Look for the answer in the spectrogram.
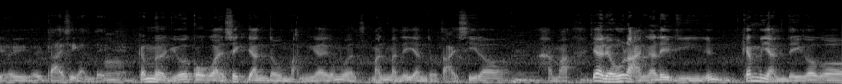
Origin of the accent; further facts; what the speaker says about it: China; 我中國人嘅，我只能夠睇翻中國人嘅文化。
